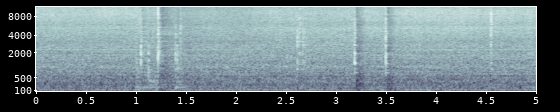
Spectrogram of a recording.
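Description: Shrimp and garlic frying in oil in a nonstick pan, a steady sizzle, with a few sharp clicks and knocks as the shrimp are turned over in the pan.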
